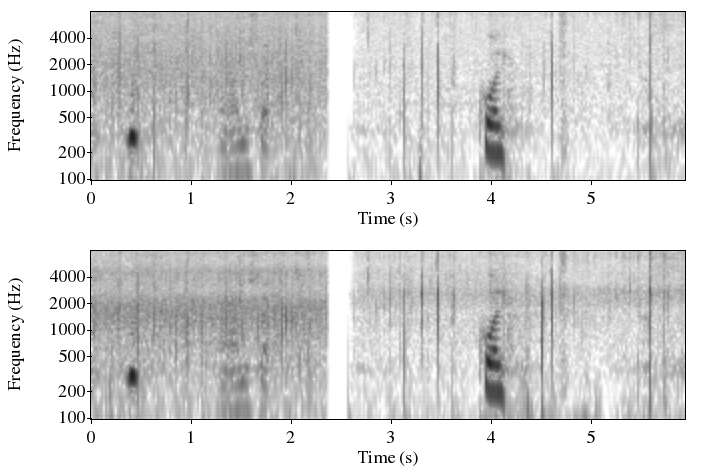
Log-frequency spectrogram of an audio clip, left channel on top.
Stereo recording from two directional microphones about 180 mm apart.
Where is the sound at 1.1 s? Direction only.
45° right (ahead or behind).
